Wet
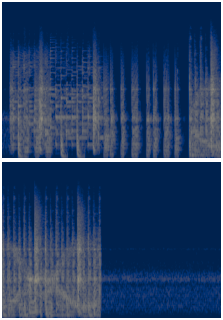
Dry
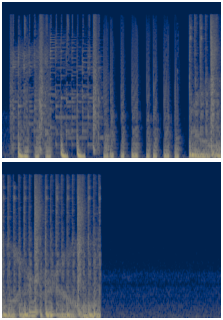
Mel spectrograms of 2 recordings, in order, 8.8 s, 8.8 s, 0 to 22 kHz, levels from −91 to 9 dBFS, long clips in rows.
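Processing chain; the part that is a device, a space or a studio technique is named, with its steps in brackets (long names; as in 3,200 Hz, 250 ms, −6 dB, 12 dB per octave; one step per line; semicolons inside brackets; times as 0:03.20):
tin-can telephone (band-pass filter 420–2,800 Hz; hollow resonant body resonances 1,000/2,200 Hz, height 11 dB, ringing for 45 ms)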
